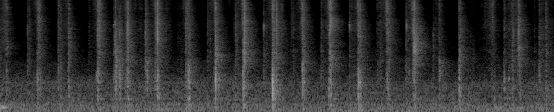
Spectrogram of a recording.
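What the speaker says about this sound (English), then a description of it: "Let's pull some cards" Tarot cards being shuffled up close, a steady run of crisp riffling flicks and soft slaps repeating for several seconds with no talking.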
